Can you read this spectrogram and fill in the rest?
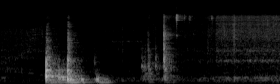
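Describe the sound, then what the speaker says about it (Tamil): A spatula stirs an ivy gourd fry in a pan in a few quick scraping strokes, with a soft sizzle underneath and short pauses between the scrapes, close and moderately loud. "அடி பிடிச்சிடாமல் இந்த மாதிரி கிளறி கொடுத்துக்கலாம்"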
